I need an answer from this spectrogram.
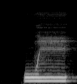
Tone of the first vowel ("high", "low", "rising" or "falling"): high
